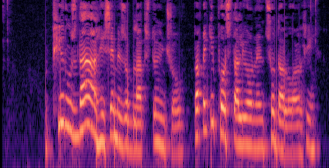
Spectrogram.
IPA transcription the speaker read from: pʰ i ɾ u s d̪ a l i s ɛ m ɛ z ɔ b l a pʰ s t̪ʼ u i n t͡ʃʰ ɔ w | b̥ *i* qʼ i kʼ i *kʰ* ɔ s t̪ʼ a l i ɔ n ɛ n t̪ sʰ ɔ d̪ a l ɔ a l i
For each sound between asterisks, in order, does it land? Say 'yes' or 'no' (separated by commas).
no, no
